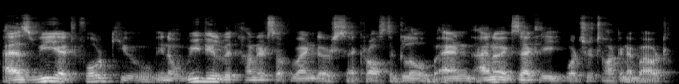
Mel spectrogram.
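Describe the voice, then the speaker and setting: A man hosting a business interview, speaking in halting, chatty phrases, in a roomy echoing recording. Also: low-pitched, vocal fry, fairly bright tone. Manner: halting, chatty phrasing with frequent "you know". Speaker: interview host.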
